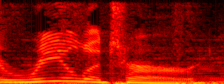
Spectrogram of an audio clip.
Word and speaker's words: realtor: A few people actually said realtor, which a lot of people say realtor. – Is it Realtor? – It's Realtor. – Realtor. – Your Realtor. It's R-E-A-L-T-O-R.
